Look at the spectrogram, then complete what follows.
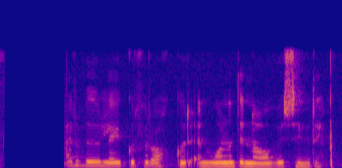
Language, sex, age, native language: Icelandic, female, 40-49, Icelandic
